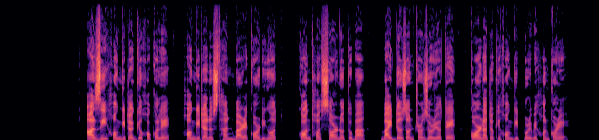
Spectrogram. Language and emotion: Assamese, neutral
